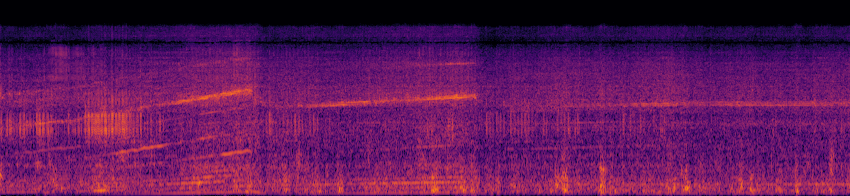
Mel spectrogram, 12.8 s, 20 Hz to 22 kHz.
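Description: Yamaha XJR1300's air-cooled inline-four engine accelerating away. Its pitch rises, drops suddenly at an upshift about four seconds in, rises again, shifts up once more about seven seconds in, then holds nearly steady.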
